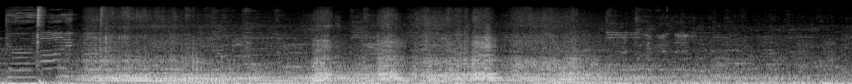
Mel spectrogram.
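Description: An SUV's engine running and revving as the vehicle moves off, its pitch rising and falling around the middle, with music and voices mixed in.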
